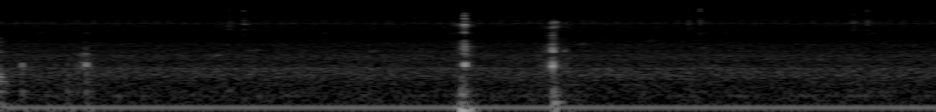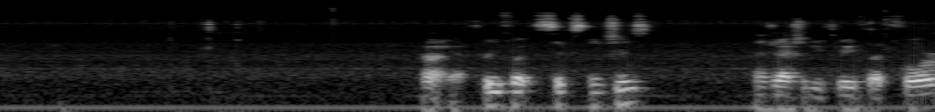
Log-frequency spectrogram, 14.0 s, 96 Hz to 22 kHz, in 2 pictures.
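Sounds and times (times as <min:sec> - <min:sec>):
faint low hum: 0:00.0 - 0:14.0
computer mouse clicks: 0:01.7 - 0:02.0, 0:03.4 - 0:04.3, 0:05.1 - 0:05.4, 0:06.3 - 0:06.7, 0:08.2 - 0:09.7
faint ticks: 0:01.7 - 0:02.0, 0:05.1 - 0:05.4, 0:06.3 - 0:06.7.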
